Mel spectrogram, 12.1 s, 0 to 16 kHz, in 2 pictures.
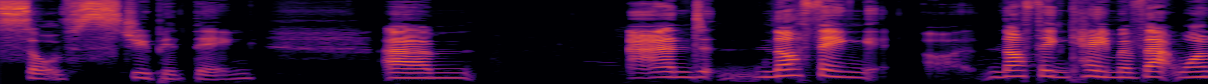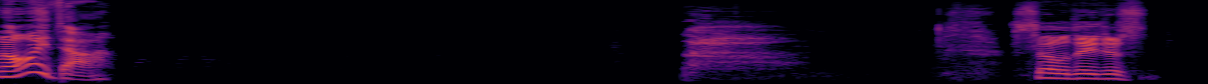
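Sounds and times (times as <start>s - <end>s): quiet breath in: 1.3s - 1.9s, 9.5s - 11.1s
person sighing: 9.5s - 10.1s.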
